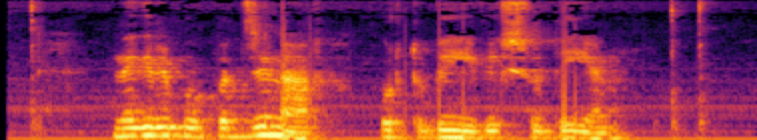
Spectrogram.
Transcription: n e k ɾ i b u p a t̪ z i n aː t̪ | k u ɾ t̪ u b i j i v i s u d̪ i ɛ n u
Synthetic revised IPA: n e ɡ ɾ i b u p a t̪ z i n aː t̪ | k u ɾ t̪ u b i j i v i s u d̪ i ɛ n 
